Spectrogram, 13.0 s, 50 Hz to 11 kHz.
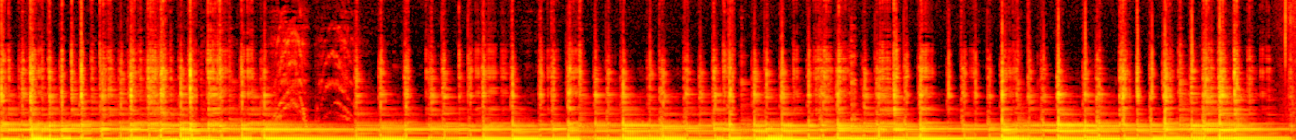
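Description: G&L L-2000 Tribute four-string electric bass played in a driving rock line of quick, repeated notes. Its active preamp is switched to the high-end boost, which extends the highs and brings out a sharp attack on each note, a bright piano-string-like sound.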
